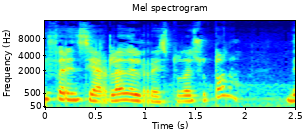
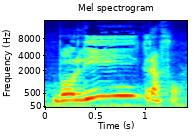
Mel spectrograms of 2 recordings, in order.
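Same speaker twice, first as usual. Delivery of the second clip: Bolígrafo slow, with LÍ held high; teacher's drawn-out high LÍ in Bolígrafo; stress on LÍ; 4 semitones higher, slower than usual. Shown as a demonstration. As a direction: stretch LÍ way out in Bolígrafo. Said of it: "también tenemos el acento ortográfico".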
